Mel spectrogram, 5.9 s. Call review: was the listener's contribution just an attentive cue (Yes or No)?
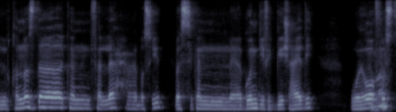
Yes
